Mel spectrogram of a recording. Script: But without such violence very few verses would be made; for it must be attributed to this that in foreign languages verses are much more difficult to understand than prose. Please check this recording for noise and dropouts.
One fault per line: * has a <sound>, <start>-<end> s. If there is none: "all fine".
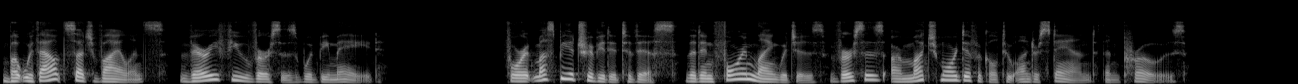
all fine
